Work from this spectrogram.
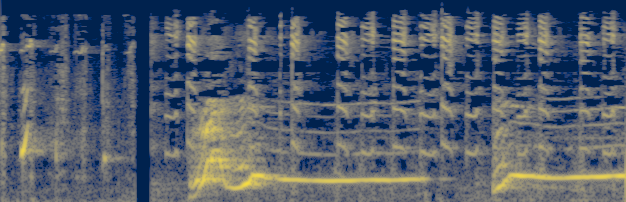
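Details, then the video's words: Golden Retriever howling: a few short yips first, then a long, steady, rising-then-level howl. A second howl starts after a brief gap, with faint high chirping squeaks throughout. "Golden Retriever Barking Sounds To Make Your Dog Bark | Aggressive Growling"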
